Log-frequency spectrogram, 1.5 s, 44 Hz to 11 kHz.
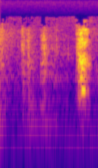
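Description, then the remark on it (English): The unlocked door of Barton's room, off a dimly lit corridor, opens at 3 a.m. with a short creaking scrape near the end, after a moment of faint background noise. Fairly quiet, with no voices. “Come on, the door's unlocked.”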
